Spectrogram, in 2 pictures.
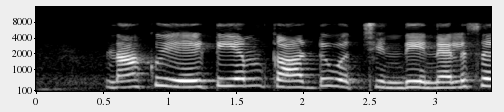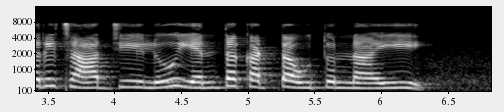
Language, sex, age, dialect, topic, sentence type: Telugu, female, 56-60, Utterandhra, banking, question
